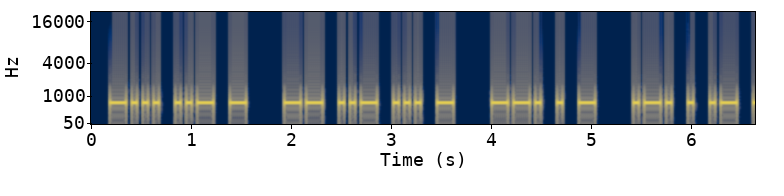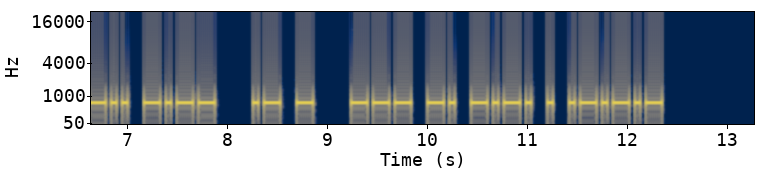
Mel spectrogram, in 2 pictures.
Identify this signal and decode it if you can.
Morse code, heard as a keyed tone, about 22 wpm, 700 Hz. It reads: BUT MUST GET READY AT ONCE.
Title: Sentences from Top 1100 Words 22wpm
